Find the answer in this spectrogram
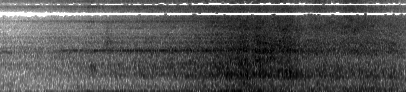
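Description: CrossCountry Voyager diesel multiple unit passing close along the platform: wheels on the rails and underfloor diesel engines swell to a peak about four seconds in, then fade as it goes by. A faint steady high tone sounds as it approaches.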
